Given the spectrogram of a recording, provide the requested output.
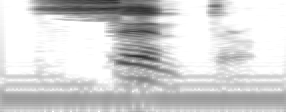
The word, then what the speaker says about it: centro: So the last syllable is tro, so the next to last is sen. So, centro, right?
